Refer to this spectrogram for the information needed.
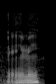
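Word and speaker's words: AmI: The jukebox named Amy, that's capital A-M, small I, pronounced Amy, is Quentin Tarantino's own.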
